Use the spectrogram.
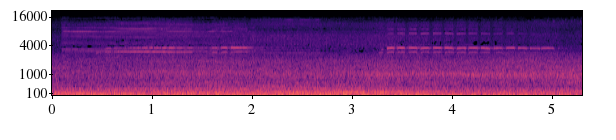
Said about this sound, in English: We'll start in Bogota, Colombia, on a busy street in the middle of traffic.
